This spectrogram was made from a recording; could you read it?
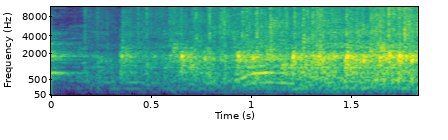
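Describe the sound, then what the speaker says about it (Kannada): Audience applause at the trailer launch event for the Kannada film Talwar, swelling from quiet to a steady broadband clatter beneath a person talking. "ಸೂಪರ್ ಸೂಪರ್ ಜೋರಾದ ಚಪ್ಪಾಳೆ"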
